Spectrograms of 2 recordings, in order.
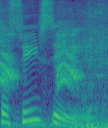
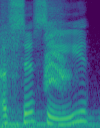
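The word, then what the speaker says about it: Assisi: something I don't know it's pronounced aissce not aissy the hair is growing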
